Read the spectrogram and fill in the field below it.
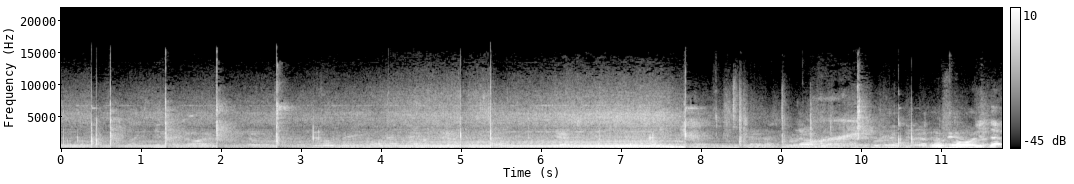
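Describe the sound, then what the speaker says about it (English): A vacuum cleaner drones steadily with a constant tone, then winds down and its pitch drops near the end, set among boat-building work with clatter and scattered ticks, and people talk over it. "All vacuums are noisy, man."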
